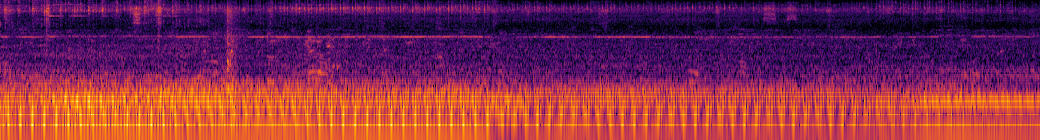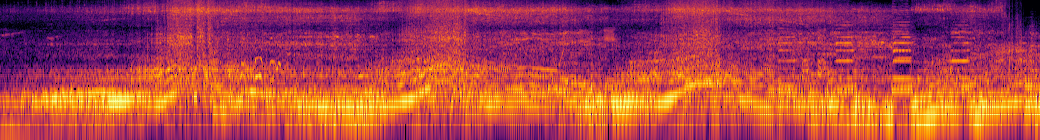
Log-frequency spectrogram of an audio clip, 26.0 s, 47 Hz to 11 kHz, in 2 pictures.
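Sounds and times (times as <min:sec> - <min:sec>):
car engine idling and revving: 0:00.0 - 0:26.0.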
